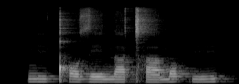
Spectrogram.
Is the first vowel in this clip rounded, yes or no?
yes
